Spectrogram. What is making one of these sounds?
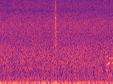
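A fishing rod swishes as a line is cast.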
